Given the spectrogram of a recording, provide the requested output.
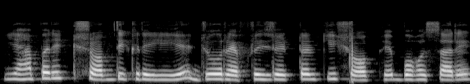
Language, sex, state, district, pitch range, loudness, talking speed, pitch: Hindi, female, Chhattisgarh, Sukma, 225-250 Hz, -15 LUFS, 190 wpm, 235 Hz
